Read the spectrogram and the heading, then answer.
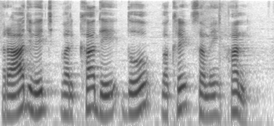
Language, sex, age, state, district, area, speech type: Punjabi, male, 18-30, Punjab, Tarn Taran, rural, read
